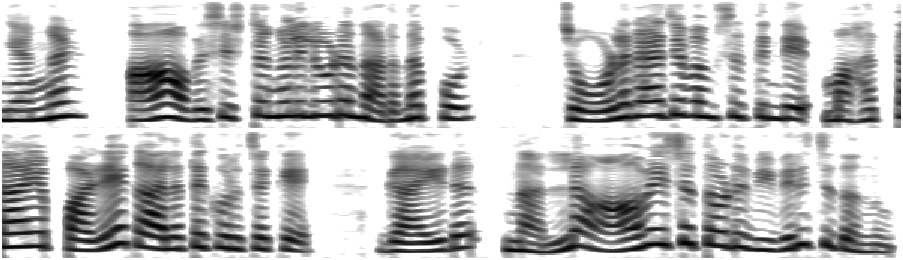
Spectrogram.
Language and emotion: Malayalam, happy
